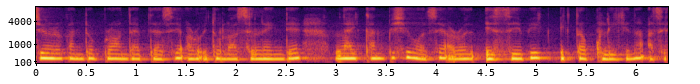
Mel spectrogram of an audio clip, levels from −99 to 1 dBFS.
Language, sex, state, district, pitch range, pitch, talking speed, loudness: Nagamese, female, Nagaland, Dimapur, 205-225 Hz, 215 Hz, 180 wpm, -15 LUFS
